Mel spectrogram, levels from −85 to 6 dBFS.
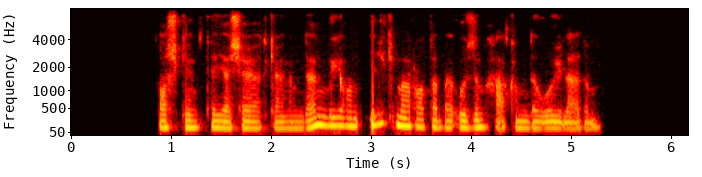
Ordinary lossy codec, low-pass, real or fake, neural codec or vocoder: Opus, 16 kbps; 7.2 kHz; real; none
